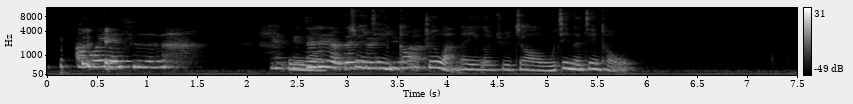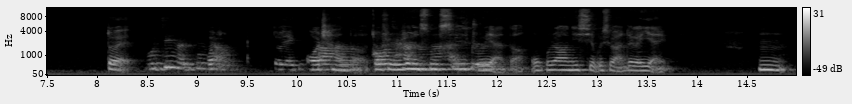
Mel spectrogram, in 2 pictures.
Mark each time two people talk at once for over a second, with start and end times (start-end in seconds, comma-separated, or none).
2.4-3.8, 10.2-12.0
